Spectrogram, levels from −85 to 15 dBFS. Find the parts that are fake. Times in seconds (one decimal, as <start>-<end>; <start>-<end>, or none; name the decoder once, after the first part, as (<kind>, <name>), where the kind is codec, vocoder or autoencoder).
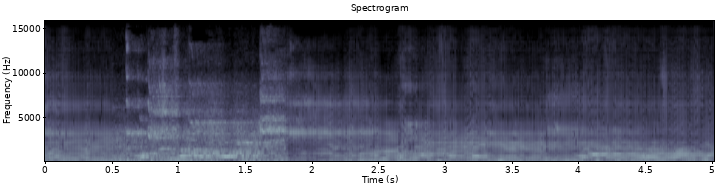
0.0-0.5 (vocoder, BigVGAN v2); 1.8-5.0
